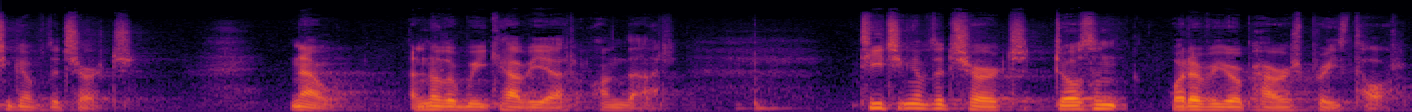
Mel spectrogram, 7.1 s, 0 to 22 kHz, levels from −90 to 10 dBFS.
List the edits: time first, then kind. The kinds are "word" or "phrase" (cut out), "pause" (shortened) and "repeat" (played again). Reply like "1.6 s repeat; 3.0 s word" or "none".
5.6 s word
